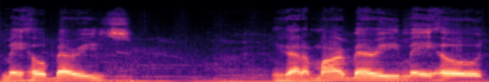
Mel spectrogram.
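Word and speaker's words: Mejoberry: I think I really think it's pronounced Mayo berries. You got a Marberry, Mayo, Tinto, Verde. Yeah, I think it's Yeah, I think it's Mayho like Tapihara.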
